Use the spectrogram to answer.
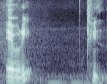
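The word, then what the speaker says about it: everything: एवरीथिंग I know एवरीथिंग इसमें जी silent है इसलिए इसको ऐसे बोलेंगे एवरी थिंग है ना ये थिन है ना जी साइलेंट रहेगा तो एवरीथिंग आई नो एवरीथिंग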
